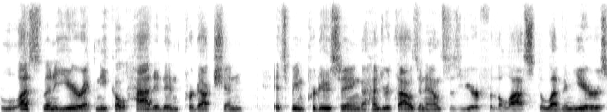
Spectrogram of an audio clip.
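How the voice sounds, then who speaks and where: A man with an ordinary speaking voice talks at a moderate pace, his fairly low pitch held in fairly even intonation. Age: 60s. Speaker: mining company CEO and geologist. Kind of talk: interview.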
